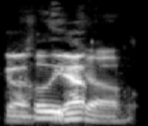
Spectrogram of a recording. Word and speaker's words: Coleco: Was it Coleco? Is that Coleco.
